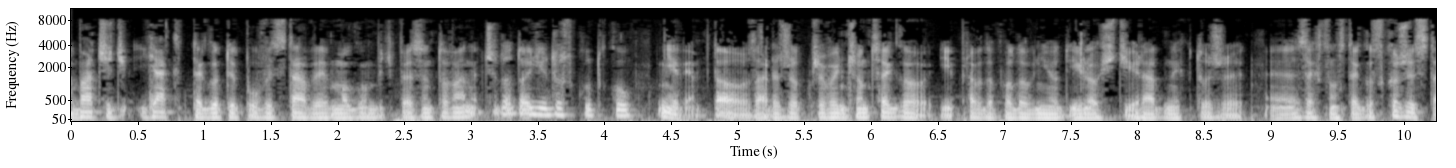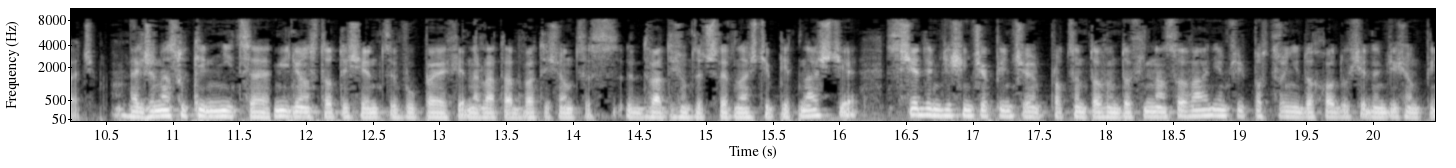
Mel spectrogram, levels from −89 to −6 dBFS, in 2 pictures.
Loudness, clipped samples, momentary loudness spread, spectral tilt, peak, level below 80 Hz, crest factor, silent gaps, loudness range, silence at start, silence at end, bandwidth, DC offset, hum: -18 LUFS; under 0.1%; 6 LU; -6 dB/octave; -2 dBFS; -34 dBFS; 16 dB; none; 3 LU; 0 s; 0 s; 8.8 kHz; under 0.1%; none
